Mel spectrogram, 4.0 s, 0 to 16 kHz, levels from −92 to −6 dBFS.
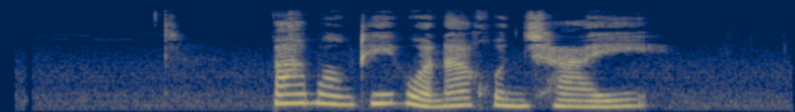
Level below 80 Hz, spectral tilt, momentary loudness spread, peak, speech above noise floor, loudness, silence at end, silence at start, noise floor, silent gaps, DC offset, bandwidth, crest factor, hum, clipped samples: -80 dBFS; -4 dB/octave; 23 LU; -12 dBFS; 33 dB; -29 LUFS; 0.7 s; 0.8 s; -62 dBFS; none; under 0.1%; 11.5 kHz; 20 dB; none; under 0.1%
